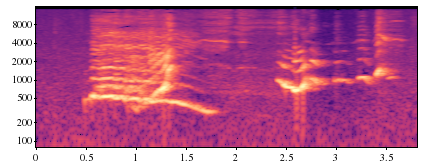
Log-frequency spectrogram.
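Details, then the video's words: Schnauzer dog singing: one long wavering howl falling steadily in pitch, followed by a few short yipping, whimpering notes. "Singing Schnauzer"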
